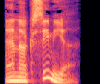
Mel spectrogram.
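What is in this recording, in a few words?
"anoxemia", British English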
